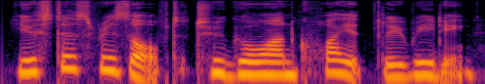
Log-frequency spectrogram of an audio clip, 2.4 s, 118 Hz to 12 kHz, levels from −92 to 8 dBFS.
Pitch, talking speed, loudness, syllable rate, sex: 205 Hz, 175 wpm, -18 LUFS, 5.7 syllables/s, female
